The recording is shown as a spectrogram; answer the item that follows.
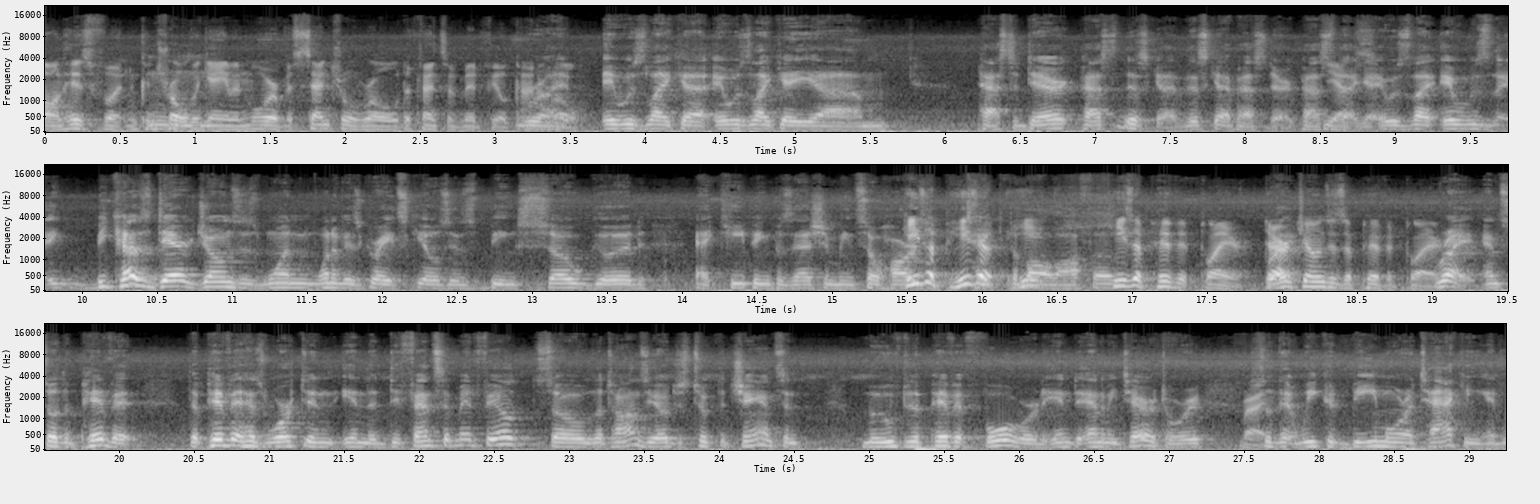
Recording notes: an episode recorded in the heart of Charlotte's iconic Freedom Park.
